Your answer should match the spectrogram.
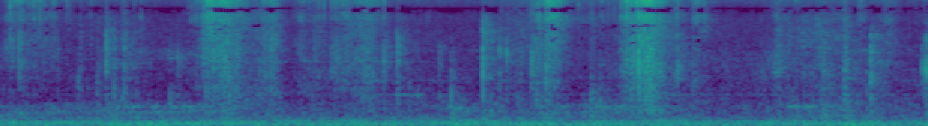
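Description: Faint rustling and crackling of sticky transfer tape being slowly peeled off a stencil stuck to a wood board, a few soft rasps over a low steady room hum.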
